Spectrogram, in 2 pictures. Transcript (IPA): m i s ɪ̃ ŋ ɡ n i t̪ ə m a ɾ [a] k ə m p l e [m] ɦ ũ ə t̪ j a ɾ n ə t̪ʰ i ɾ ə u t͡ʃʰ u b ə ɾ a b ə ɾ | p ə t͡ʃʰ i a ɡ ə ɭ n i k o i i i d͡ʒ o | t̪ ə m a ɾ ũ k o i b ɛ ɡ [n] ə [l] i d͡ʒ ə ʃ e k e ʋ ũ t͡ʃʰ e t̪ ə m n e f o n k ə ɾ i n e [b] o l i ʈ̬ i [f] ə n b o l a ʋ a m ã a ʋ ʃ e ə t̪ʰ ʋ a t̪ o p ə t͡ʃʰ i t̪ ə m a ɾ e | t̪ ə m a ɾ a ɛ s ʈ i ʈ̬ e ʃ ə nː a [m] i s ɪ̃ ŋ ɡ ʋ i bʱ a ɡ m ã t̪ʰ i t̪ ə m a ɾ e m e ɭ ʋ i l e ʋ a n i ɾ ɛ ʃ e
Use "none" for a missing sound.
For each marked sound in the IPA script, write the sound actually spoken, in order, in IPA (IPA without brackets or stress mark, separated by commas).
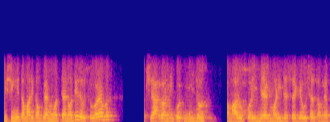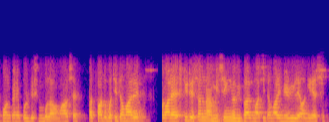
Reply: i, n, m, ɭ, p, ʃ, m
